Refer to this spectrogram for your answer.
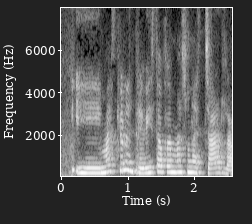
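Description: Noticeable background noise sits under speech that has ordinary pitch variation and a moderate pace. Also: woman. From Bolivia. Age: 20s. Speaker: student tech community leader. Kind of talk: interview.

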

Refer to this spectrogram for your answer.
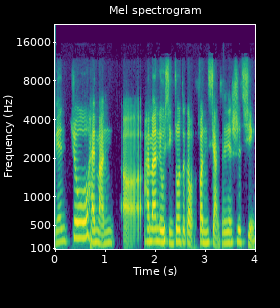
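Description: A woman's fairly high-pitched, unremarkable speaking voice at a moderate pace. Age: 30s. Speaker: podcast guest. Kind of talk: casual chat.

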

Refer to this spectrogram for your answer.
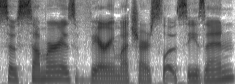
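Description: A woman with an American accent and a bright, sharp tone speaks at a moderate pace with fairly even intonation, in a very clean recording with a silent background. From Southern California, LA suburbs. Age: 30s. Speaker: spray tan studio owner. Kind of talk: casual chat.

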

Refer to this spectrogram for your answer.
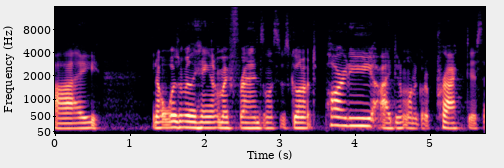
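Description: A woman speaks with an American accent. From Massachusetts, south of Boston. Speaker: college softball player. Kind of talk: interview about mental health. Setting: in person recording.

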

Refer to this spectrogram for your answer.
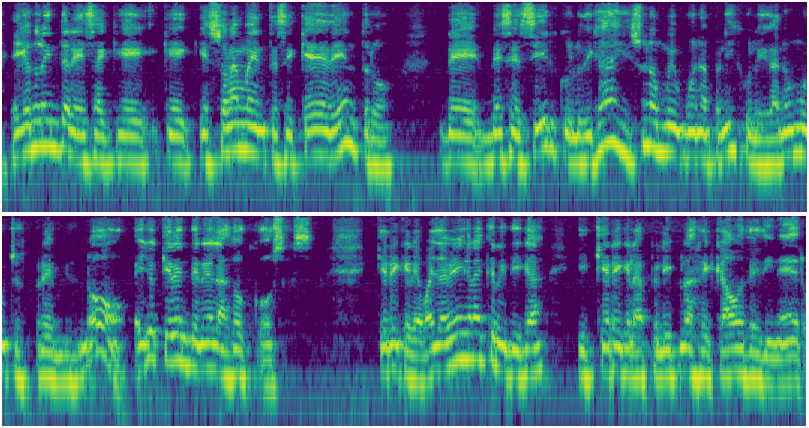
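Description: Over noticeable background noise, a man talks at a fairly quick pace with a medium pitch and very even loudness. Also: ordinary pitch variation. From Dominican Republic. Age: 30s. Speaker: film critic. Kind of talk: interview.

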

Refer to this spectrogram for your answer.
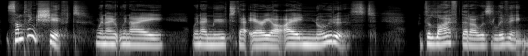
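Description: On a very clean recording with a silent background, a woman speaks with an Australian accent. Her pace is fairly slow and her intonation fairly even. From Sydney, Australia. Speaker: guest sharing mental health story. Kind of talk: personal testimony.

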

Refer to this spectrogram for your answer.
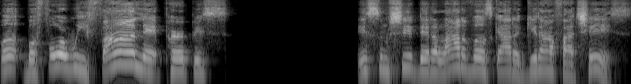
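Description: In a very clean recording with a silent background, a man talks at a high pitch with ordinary pitch variation. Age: 30s. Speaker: podcast host. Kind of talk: casual live-streamed talk show monologue. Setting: home studio, live stream. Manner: animated.

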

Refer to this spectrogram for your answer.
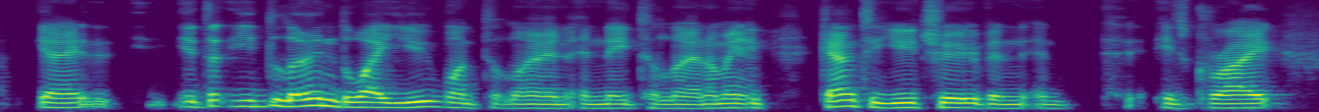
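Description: The pace here is moderate. The speaker is a man with an Australian accent. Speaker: photography teacher.

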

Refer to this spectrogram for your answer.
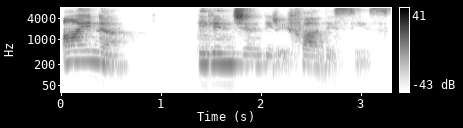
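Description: A woman's calm, somewhat breathy voice at a medium pitch, at a very slow pace. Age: 30s. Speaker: meditation teacher. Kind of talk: meditation talk. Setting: video call. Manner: calm, reflective with hesitations.

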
